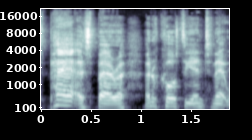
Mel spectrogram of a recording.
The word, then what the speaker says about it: Per Aspera: of the game because i would have said per aspera but no apparently i've looked on the internet and it says pear aspara and of course the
